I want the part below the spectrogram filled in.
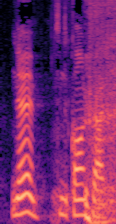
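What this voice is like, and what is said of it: Advertising announcer voice. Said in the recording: “We got to do the same advertising voice.”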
